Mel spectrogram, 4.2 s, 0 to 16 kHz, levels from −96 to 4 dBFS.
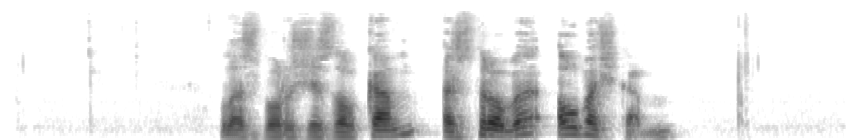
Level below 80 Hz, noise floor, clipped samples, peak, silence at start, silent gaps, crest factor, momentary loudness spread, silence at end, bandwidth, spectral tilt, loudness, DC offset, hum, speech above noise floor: -70 dBFS; -82 dBFS; under 0.1%; -6 dBFS; 1.1 s; none; 22 dB; 11 LU; 0.9 s; 9.8 kHz; -6.5 dB/octave; -26 LUFS; under 0.1%; none; 57 dB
